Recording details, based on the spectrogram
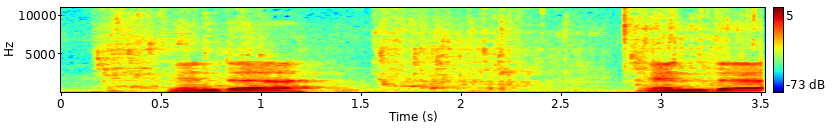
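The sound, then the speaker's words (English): Soda splashes into glasses in two short pours with a gap between them, the ringing pitch rising as each glass fills, fairly loud against a faint background hiss. “All right, now just give that each a little splash of soda there.”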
